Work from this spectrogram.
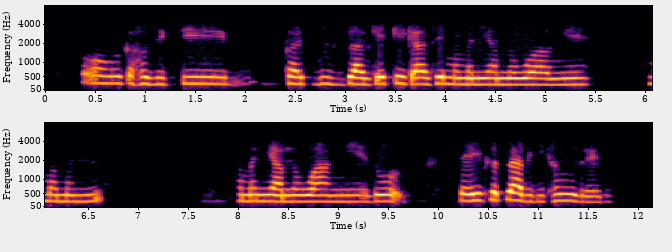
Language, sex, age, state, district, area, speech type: Manipuri, female, 30-45, Manipur, Churachandpur, urban, conversation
